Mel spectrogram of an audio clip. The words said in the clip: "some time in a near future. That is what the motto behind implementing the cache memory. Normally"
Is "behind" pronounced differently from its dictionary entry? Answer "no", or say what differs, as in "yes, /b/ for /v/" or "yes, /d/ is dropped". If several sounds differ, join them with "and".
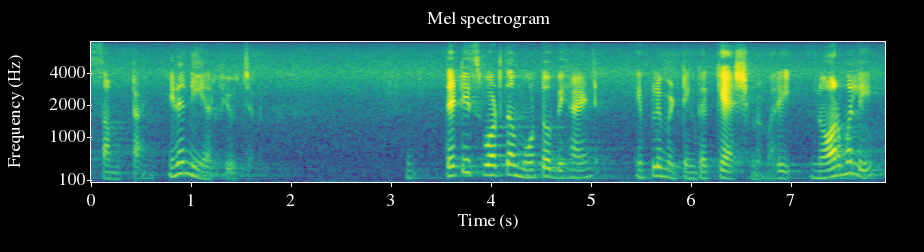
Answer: no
